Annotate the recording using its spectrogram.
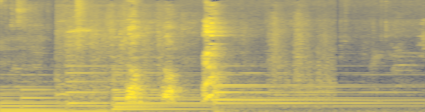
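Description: Background music of held keyboard notes, with a dog barking three times in quick succession about a second in.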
